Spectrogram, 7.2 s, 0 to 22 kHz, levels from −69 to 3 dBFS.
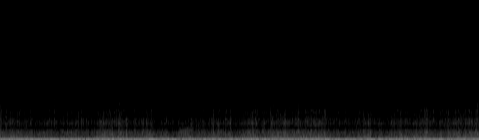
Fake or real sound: real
